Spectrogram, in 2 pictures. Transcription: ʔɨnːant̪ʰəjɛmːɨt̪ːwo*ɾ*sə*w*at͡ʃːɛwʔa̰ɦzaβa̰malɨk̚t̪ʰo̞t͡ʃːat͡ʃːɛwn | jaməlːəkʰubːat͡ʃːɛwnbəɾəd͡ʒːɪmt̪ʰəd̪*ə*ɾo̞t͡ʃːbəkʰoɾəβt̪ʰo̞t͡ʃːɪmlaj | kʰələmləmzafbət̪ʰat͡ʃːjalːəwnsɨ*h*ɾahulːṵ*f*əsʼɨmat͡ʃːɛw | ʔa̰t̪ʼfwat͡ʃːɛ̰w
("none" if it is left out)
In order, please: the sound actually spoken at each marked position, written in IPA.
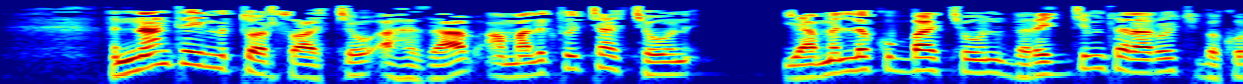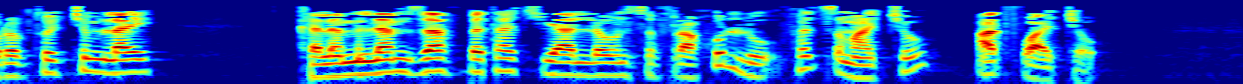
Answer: ɾ, w, a, f, f

